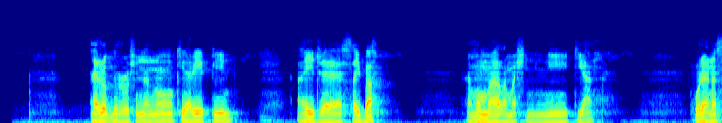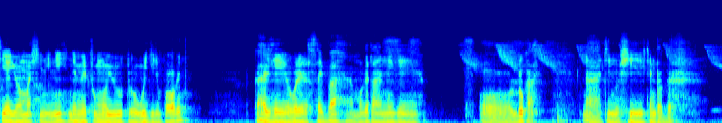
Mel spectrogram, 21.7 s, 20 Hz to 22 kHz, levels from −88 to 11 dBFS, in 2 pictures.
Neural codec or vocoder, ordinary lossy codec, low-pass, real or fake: codec, 16 kHz, 16 kbps, FreqCodec, smaller model; none; none; fake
